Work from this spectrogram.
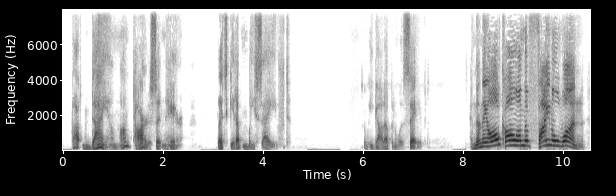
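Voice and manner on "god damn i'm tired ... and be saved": whispered, much quieter and lower. In a hot, crowded church, a boy speaks to the narrator: whispering. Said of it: "Wesley said to me in a whisper".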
